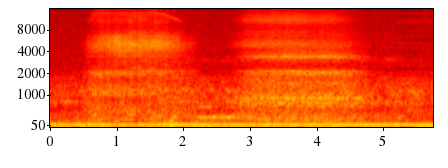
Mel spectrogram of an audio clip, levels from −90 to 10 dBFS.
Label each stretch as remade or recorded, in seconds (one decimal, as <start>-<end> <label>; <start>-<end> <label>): 0.0-0.6 recorded; 0.6-1.6 remade; 1.6-5.2 recorded; 5.2-5.8 remade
